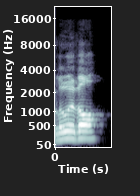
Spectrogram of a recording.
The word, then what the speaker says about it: Louisville: I will document my road trip from Nashville, stop in Louisville. Got to say it right. Louisville, stop there.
